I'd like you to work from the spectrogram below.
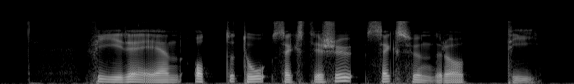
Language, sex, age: Norwegian, male, 37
